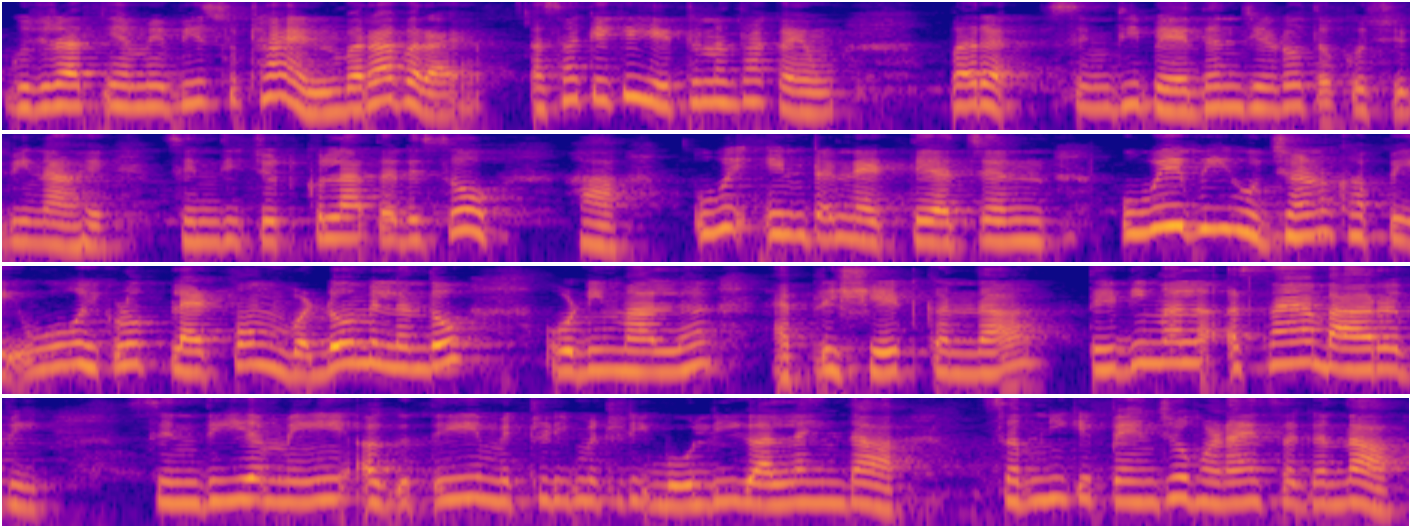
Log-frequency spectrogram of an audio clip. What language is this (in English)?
Sindhi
